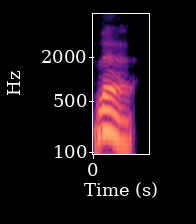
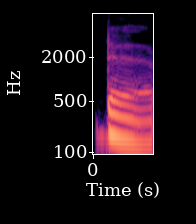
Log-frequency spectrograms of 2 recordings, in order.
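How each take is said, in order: First: The first sound is a th with tongue between teeth. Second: The first sound is not a th sound. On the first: The speaker calls it right. "you put your tongue in between your teeth, so it will create the th sound" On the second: The speaker calls it wrong. "not the"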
